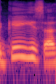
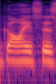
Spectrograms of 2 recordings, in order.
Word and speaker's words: geyser: geyser of Old Faithful I was calling it a geezer so I've sorted about geezers and boats instead of geysers and buttes here's another oil on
